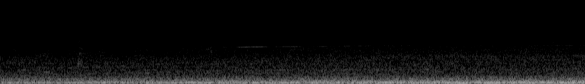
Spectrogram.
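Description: Low, steady rumble of a passenger boat's engine, growing slightly louder.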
